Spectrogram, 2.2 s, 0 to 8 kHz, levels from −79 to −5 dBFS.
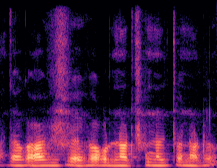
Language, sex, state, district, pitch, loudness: Telugu, male, Andhra Pradesh, Manyam, 110 Hz, -19 LUFS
